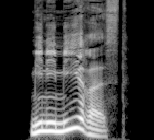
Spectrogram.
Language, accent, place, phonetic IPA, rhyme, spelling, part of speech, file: German, Germany, Berlin, [ˌminiˈmiːʁəst], -iːʁəst, minimierest, verb, De-minimierest.ogg
- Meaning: second-person singular subjunctive I of minimieren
